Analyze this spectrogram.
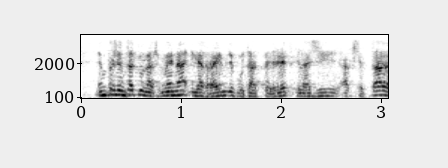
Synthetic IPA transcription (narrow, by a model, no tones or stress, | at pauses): empɾezent̪at̪unaəzmɛnaʔiaraimd̪iput̪at̪̚peðɾɛt̪kelaʒiaksəp̚t̪a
